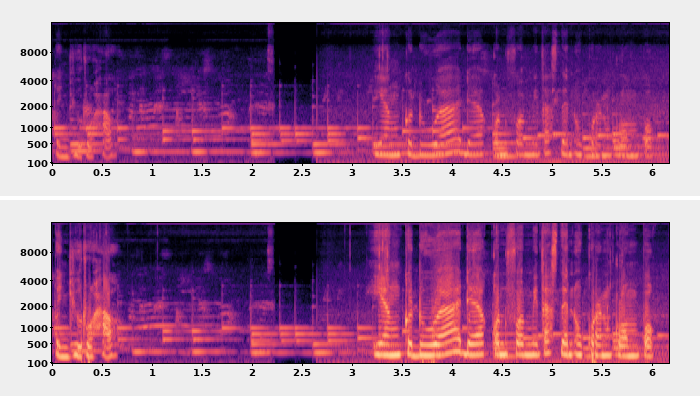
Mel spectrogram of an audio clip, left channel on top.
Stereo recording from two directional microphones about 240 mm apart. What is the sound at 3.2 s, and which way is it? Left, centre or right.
Speech, right.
